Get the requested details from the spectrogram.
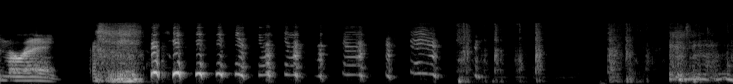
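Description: A man laughs loudly in bursts over an online call.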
